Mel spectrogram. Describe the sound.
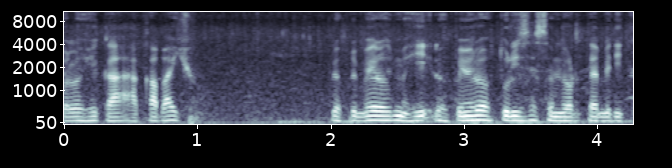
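A steady, soft hiss of rain falling on the ruins at Palenque, Mexico, runs continuously in the background while a man speaks over it, the patter most noticeable during a brief pause in his talking.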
